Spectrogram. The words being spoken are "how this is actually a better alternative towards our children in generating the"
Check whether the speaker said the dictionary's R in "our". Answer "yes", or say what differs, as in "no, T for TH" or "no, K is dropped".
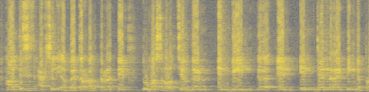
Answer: no, L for R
